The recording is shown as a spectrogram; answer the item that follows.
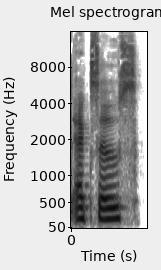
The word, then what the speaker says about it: XOS: So it's pronounced Exos. but it is spelled XOS.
